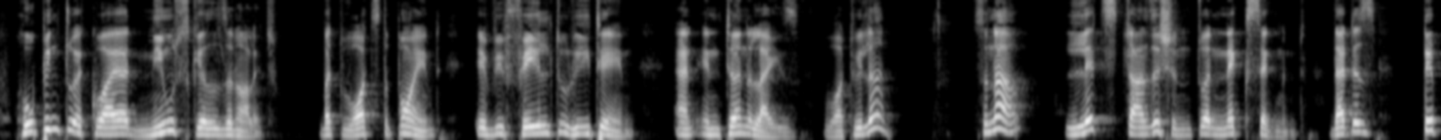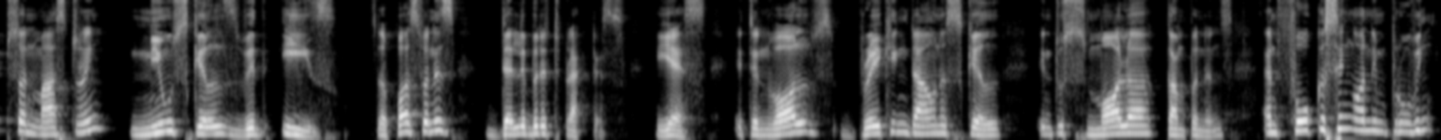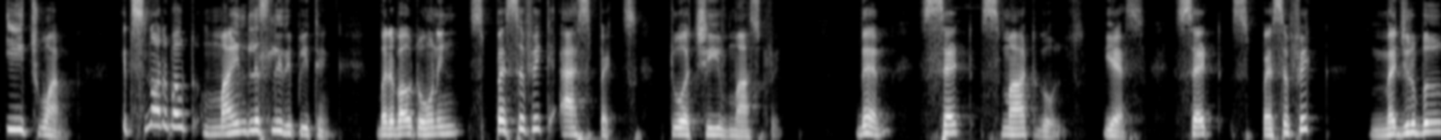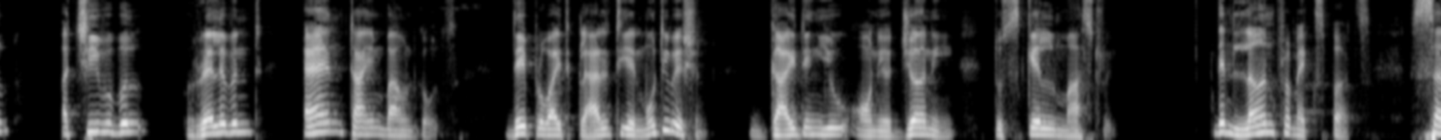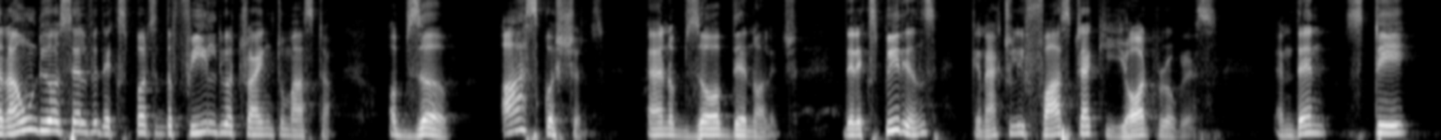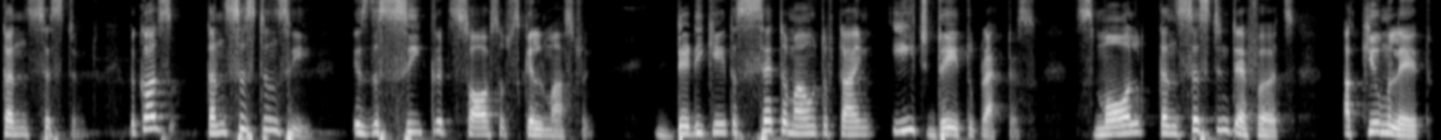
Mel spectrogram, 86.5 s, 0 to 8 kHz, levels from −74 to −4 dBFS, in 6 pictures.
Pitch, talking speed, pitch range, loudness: 145 Hz, 110 wpm, 125-180 Hz, -19 LUFS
